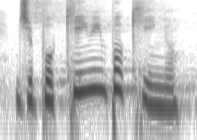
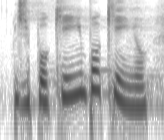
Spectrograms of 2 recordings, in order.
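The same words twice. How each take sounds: The two takes are said the same way.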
